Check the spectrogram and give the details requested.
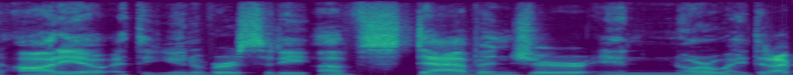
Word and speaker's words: Stavanger: graduate education in audio at the University of Stavanger in Norway. Did I pronounce that right? Stavanger.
